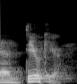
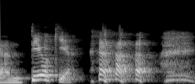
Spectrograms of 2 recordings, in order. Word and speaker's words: Antioquia: Yo recibí la salvación en una ciudad que se llama Medellín, en Antioquia.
